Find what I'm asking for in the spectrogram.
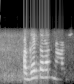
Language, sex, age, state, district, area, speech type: Sindhi, female, 18-30, Maharashtra, Thane, urban, conversation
